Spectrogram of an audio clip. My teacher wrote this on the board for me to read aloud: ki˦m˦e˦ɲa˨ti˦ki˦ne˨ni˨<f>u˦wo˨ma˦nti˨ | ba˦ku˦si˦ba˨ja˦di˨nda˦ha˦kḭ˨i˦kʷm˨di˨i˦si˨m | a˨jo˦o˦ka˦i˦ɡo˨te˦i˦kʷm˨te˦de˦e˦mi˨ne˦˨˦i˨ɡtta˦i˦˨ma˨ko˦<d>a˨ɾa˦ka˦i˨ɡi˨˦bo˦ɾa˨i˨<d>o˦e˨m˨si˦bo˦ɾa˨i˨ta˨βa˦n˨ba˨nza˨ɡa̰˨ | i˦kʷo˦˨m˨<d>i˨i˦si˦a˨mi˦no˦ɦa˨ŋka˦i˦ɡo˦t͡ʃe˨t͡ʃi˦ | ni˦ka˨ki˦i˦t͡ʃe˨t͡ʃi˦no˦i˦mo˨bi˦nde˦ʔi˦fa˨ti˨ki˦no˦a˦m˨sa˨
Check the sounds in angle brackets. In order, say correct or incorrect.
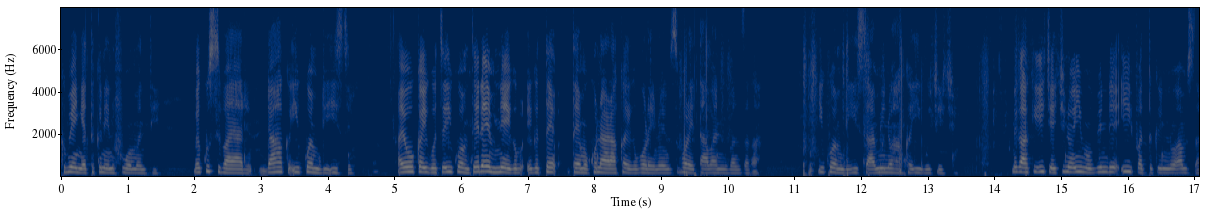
correct, incorrect: n, incorrect: n, correct

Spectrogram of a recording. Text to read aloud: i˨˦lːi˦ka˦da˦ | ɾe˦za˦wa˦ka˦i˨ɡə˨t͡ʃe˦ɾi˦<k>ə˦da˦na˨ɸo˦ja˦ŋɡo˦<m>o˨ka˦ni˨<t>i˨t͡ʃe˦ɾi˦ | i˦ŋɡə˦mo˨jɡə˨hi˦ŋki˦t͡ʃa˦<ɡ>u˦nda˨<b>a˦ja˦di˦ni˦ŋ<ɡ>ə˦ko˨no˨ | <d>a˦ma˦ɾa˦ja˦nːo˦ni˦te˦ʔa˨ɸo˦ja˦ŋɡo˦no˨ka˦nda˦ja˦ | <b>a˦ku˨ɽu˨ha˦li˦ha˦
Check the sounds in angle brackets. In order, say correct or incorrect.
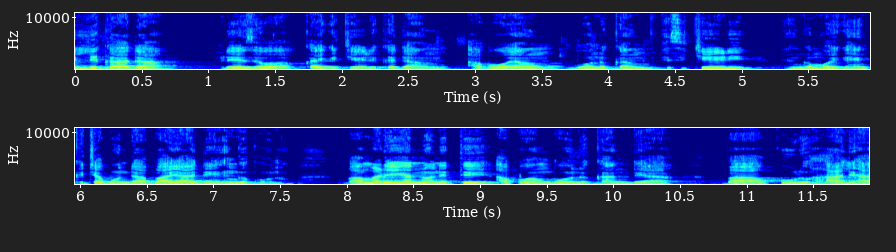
correct, incorrect: n, incorrect: s, incorrect: b, correct, correct, incorrect: b, correct

